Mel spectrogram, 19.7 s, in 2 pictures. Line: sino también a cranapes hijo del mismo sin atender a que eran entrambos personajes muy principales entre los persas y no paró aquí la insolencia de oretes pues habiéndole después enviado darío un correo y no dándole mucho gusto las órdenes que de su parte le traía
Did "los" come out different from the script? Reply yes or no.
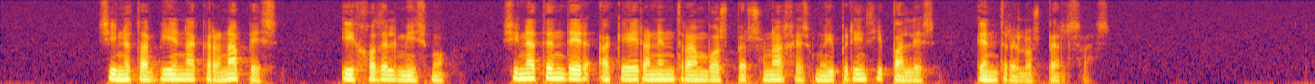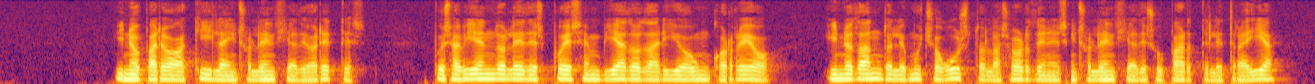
no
